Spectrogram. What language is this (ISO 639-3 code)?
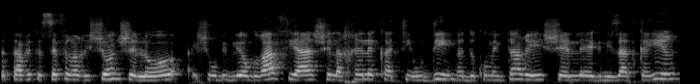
heb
